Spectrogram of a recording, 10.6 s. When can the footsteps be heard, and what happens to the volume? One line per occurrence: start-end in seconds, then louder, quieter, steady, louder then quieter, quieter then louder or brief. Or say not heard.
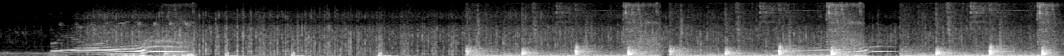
1.6-10.6 louder.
